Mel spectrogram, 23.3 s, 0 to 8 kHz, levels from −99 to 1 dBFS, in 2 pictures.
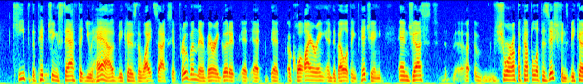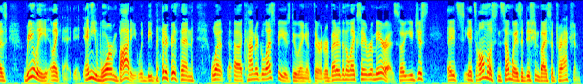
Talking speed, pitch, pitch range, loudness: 170 wpm, 150 Hz, 130-170 Hz, -18 LUFS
